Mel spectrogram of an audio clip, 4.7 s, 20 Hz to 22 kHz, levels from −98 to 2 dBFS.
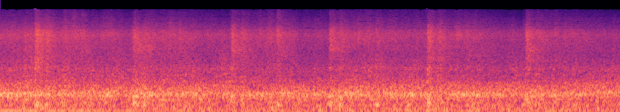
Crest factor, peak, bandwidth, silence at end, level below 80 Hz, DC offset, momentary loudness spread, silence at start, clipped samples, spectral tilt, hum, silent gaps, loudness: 16 dB; 0 dBFS; 16 kHz; 0 s; -28 dBFS; under 0.1%; 3 LU; 0 s; under 0.1%; -4.5 dB/octave; none; none; -17 LUFS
